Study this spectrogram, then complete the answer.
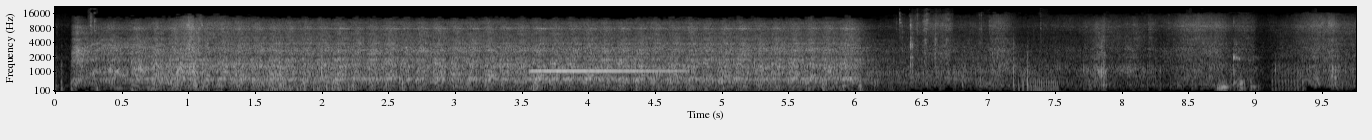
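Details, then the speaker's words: Cranking with accelerator floored during a relative compression test using an OTC 3840 scope and current clamp; six even humps, steady unbroken churn, all cylinders drawing the same amperage — even compression. "So all the all cylinders are nice and even. They all drawing the same amount of amperage which means they have all same amount of compression."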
